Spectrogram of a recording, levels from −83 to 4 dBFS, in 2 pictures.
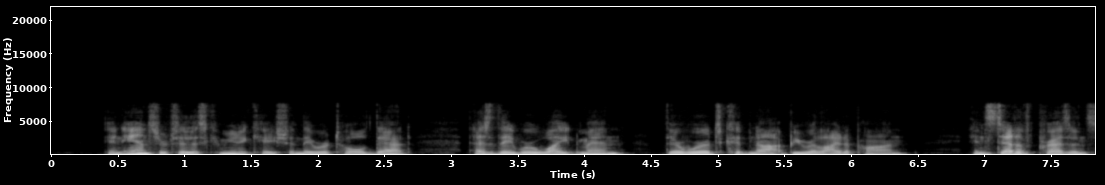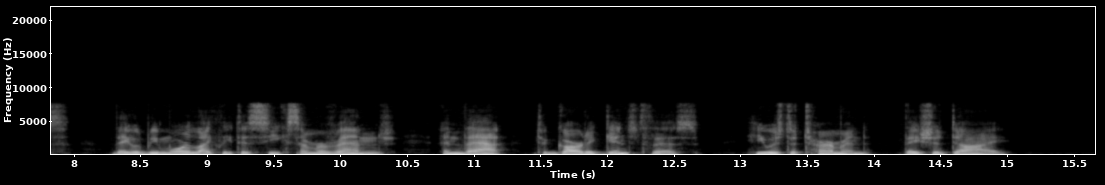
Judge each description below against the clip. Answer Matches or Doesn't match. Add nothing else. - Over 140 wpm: Matches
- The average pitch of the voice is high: Doesn't match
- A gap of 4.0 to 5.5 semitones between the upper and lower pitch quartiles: Matches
